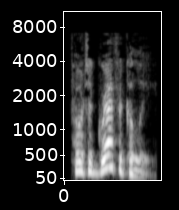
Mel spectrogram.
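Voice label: "photographically", British English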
